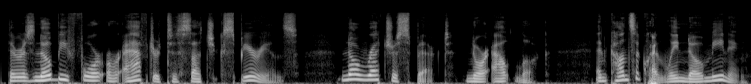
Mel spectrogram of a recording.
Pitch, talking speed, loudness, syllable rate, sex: 155 Hz, 135 wpm, -20 LUFS, 4.9 syllables/s, male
